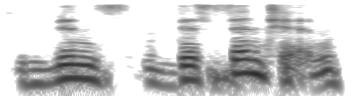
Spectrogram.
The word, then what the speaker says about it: Vicentin: Well, earlier this year, actually right around the first of the year, one of the largest soybean processing companies, I believe it's pronounced Vicentin, V-I-C-E-N-T-I-N, declared bankruptcy.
